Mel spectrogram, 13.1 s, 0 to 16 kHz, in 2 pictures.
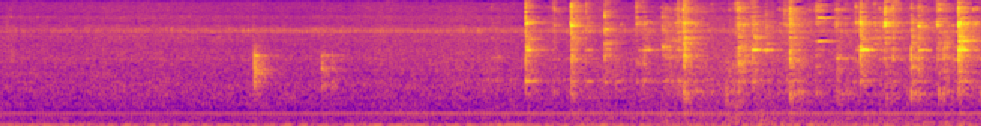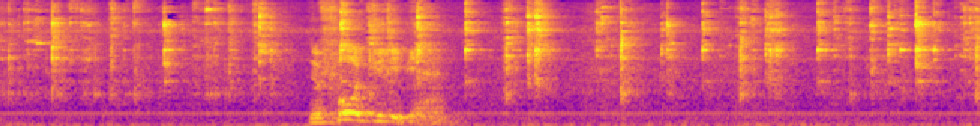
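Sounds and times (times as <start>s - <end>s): metal spoon clinking against dish: 3.3s - 13.0s.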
